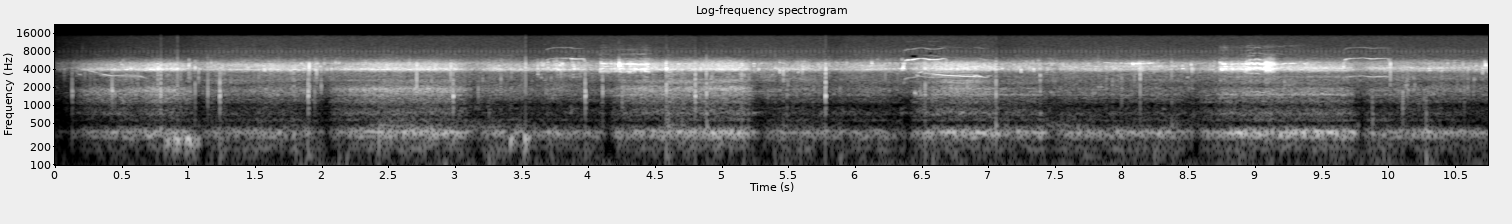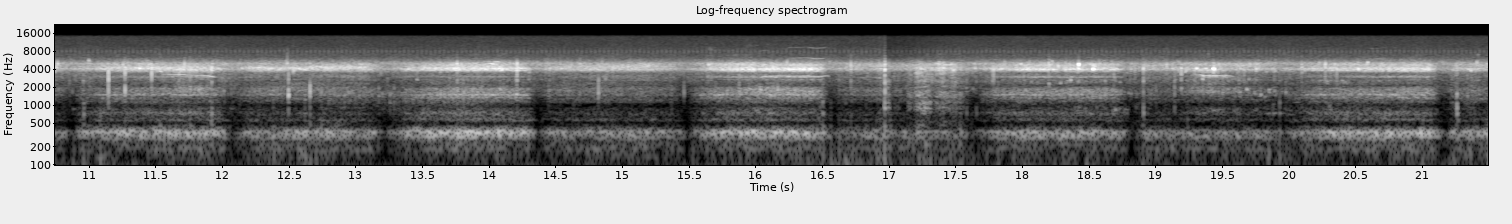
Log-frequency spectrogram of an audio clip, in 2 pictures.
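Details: Pod of Florida manatees underwater at Three Sisters Spring, giving scattered short, high squeaky chirps, some rising or falling, at irregular intervals over a steady hissing underwater background.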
